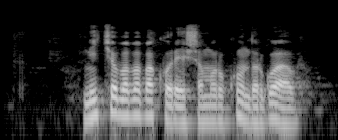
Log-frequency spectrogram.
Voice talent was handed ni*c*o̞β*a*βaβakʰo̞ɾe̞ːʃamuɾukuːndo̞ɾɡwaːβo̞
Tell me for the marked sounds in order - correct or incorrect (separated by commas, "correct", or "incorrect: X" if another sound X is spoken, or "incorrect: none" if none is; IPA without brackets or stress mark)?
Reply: correct, correct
